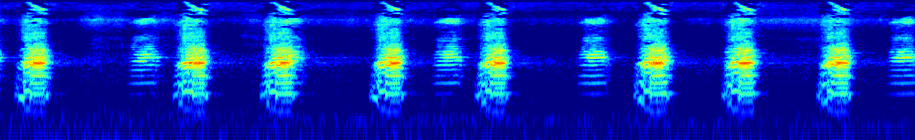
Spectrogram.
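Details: In a city, endangered boreal digging frogs give nasal, bleating croaks, with strong and weaker calls alternating about once a second.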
